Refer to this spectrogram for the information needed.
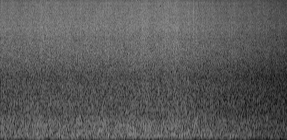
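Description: fast-flowing river water

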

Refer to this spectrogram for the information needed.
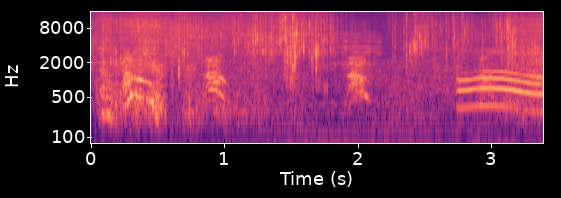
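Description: garden hose spraying water

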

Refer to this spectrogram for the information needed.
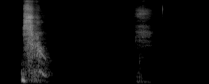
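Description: person sneezing

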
